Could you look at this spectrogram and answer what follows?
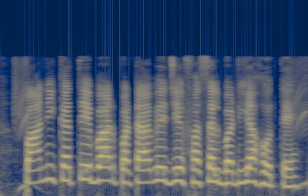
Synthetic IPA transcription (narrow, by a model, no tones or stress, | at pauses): paːnikɐt̪ebaːɾpɐʈaːʋed͡ʒeːfɐsəlbɐɽ̤ʱijaɦoːt̪ɦɛː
